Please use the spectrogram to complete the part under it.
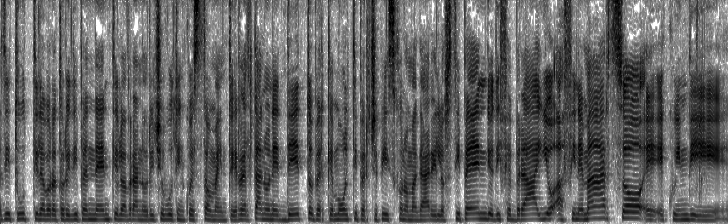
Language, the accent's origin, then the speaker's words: Italian; Spain; now in Italy; sono spagnola, sono residente in Italia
